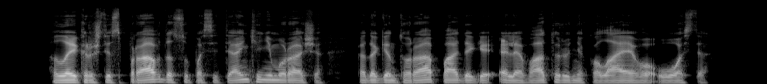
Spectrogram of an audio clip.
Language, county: Lithuanian, Vilnius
